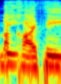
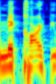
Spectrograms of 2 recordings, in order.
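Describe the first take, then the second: First: The first syllable is a short reduced 'muh'. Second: The first syllable is a full 'Mick'. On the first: The speaker calls it right. "we'll say McCarthy" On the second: The speaker calls it wrong. "instead of Mick Carthy"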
